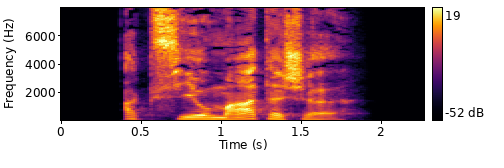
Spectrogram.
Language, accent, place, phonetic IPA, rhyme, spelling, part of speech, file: German, Germany, Berlin, [aksi̯oˈmaːtɪʃə], -aːtɪʃə, axiomatische, adjective, De-axiomatische.ogg
- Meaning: inflection of axiomatisch: 1. strong/mixed nominative/accusative feminine singular 2. strong nominative/accusative plural 3. weak nominative all-gender singular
